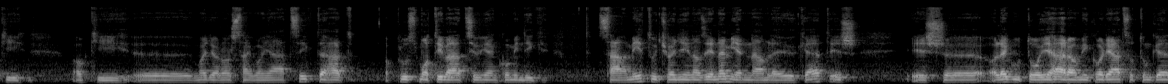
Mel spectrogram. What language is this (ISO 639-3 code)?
hun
